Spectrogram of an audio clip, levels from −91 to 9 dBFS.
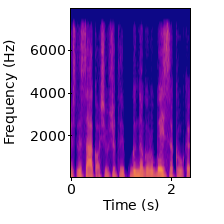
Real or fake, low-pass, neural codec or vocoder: fake; 7.2 kHz; codec, 16 kHz in and 24 kHz out, 0.4 kbps, LongCat-Audio-Codec, four codebook decoder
